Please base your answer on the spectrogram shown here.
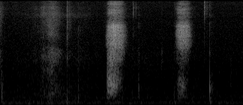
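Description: Two soft, breathy sneezes about a second apart in a quiet room, with a faint intake of breath before them.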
